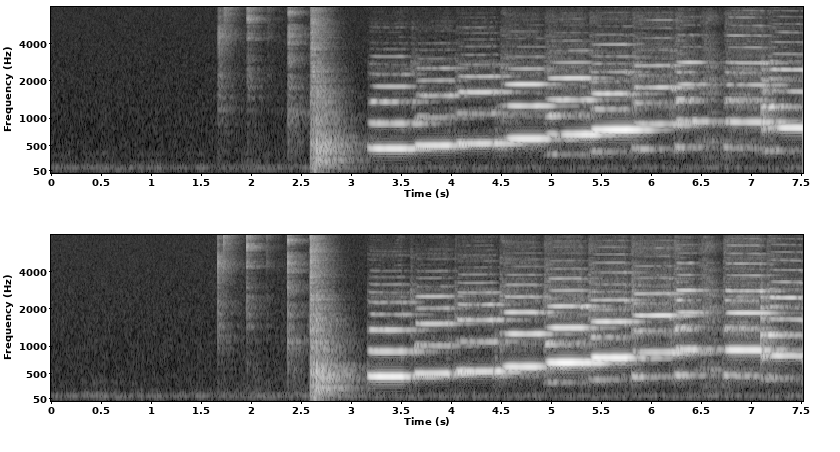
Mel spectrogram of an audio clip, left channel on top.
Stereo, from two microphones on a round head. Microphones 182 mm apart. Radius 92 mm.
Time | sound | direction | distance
1.7 | a crack | 65° right (ahead or behind) | 0.8 m
3.2 | a flute | 55° right (ahead or behind) | 0.7 m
